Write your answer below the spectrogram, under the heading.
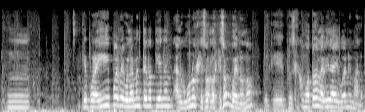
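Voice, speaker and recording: Over noticeable background noise, a man with a high pitch and ordinary pitch variation talks at a very fast pace. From Sonora, Mexico. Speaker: regional Mexican singer. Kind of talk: casual interview chat.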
